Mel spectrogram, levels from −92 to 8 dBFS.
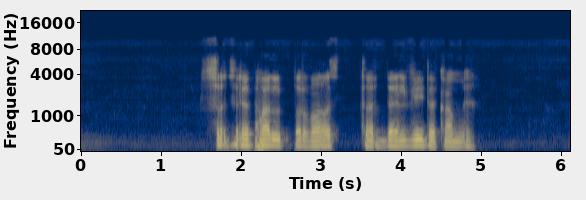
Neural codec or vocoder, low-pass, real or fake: codec, 32 kHz, 1.9 kbps, SNAC; 10.8 kHz; fake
